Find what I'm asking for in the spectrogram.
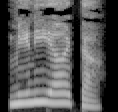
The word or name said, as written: ಮಿಣಿಯಾಟ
